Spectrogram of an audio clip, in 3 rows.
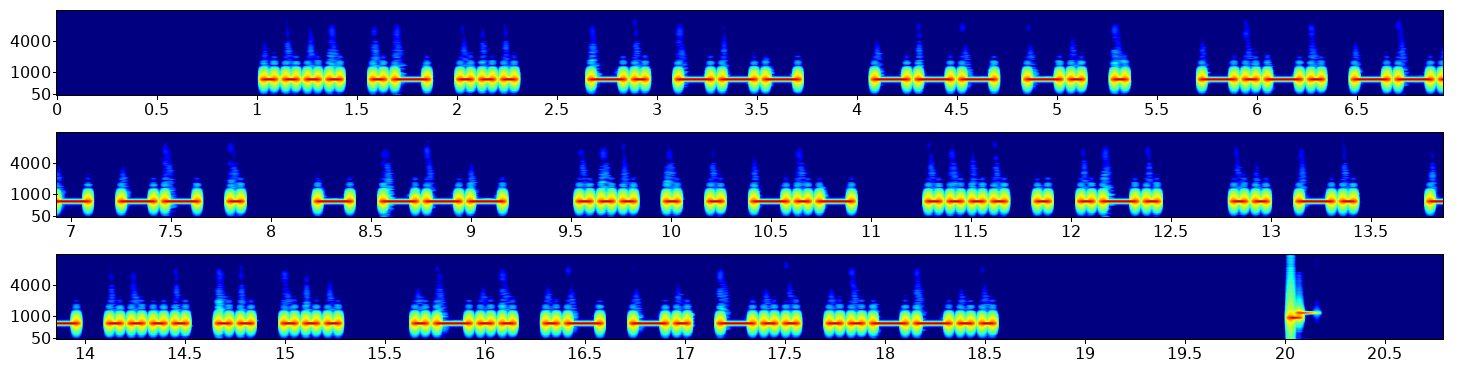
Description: Morse code, heard as a keyed tone, about 21 wpm, 700 Hz. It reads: HAS NO ONE COME TO SEEK HER IN THIS LAND?
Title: Sentences from Top 1600 Words 22wpm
